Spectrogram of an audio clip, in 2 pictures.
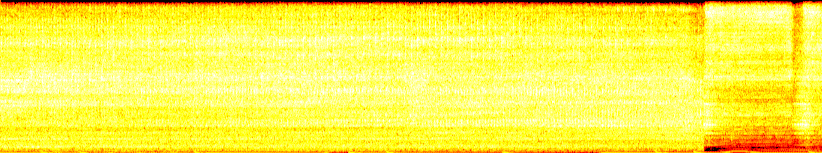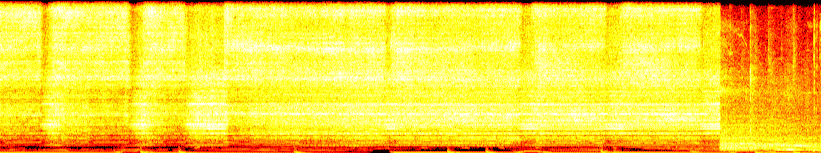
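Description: A wood lathe spins a green elm bowl while a cutting tool scrapes it in a steady loud continuous roar, later broken by rhythmic grinding pulses as the cut changes.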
